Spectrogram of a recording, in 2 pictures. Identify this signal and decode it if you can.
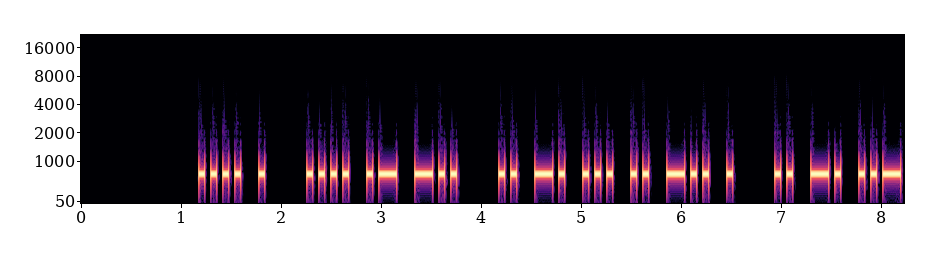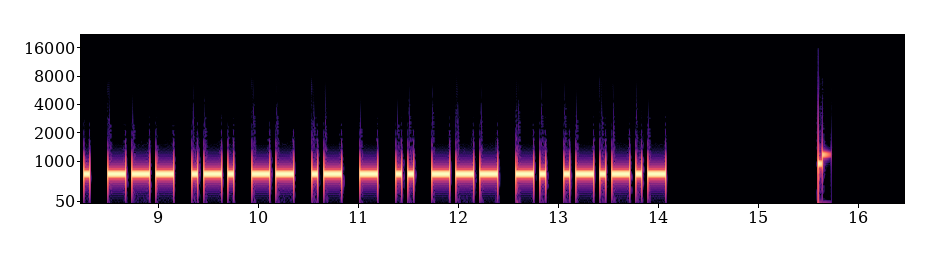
Morse code, heard as a keyed tone, about 21 wpm, 700 Hz. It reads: HE HAD INSIDE INFORMATION.
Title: Sentences from Top 1000 Words - Review Part 6 - 20wpm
